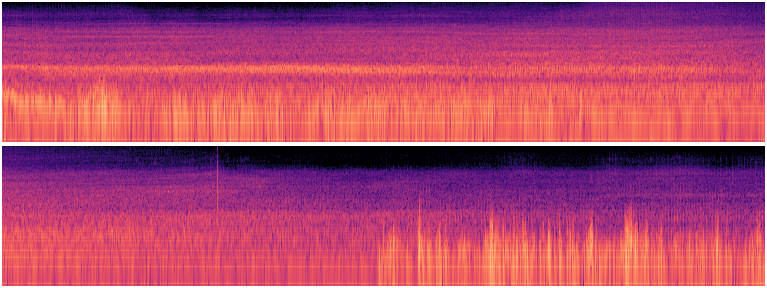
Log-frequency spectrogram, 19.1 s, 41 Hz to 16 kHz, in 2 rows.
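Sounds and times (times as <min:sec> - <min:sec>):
light aircraft engine droning: 0:00.0 - 0:19.0.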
